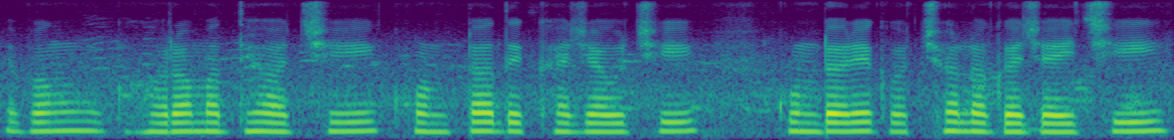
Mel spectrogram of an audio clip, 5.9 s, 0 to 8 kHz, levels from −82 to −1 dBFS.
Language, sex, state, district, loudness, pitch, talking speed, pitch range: Odia, female, Odisha, Khordha, -17 LUFS, 190 Hz, 100 wpm, 185-195 Hz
